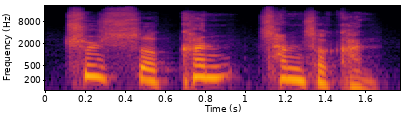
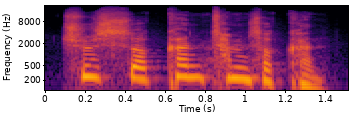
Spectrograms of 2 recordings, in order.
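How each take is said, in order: The two takes are said the same way.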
